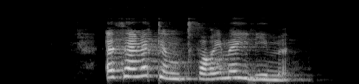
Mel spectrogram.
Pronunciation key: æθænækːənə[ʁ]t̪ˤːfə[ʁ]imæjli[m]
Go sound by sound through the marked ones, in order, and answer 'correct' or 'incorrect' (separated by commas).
incorrect, correct, correct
